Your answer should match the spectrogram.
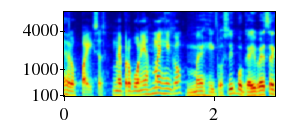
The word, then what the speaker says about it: México: una cuestión de preservar esa ortografía arcaica en la que la X tenía ese fonema de J, por eso es que decimos México con J, para respetar todo esto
